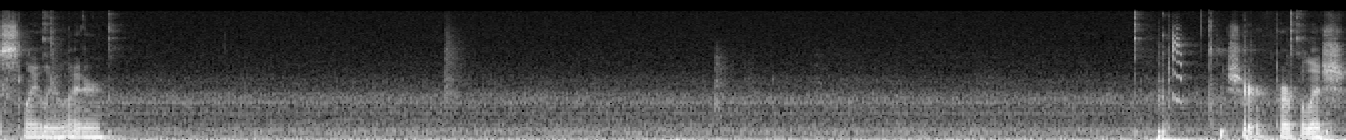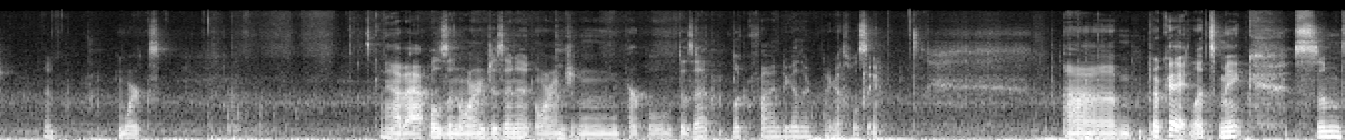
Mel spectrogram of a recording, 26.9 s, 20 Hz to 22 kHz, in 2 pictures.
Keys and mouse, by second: 11.6-12.2 middle drag, 13.2-13.9 middle drag, 24.4-24.9 shift+middle drag.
